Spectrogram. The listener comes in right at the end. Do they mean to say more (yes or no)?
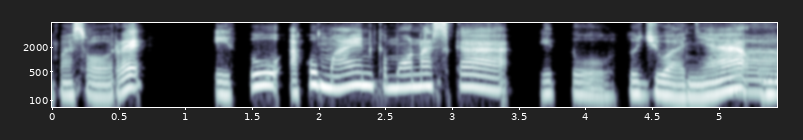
no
